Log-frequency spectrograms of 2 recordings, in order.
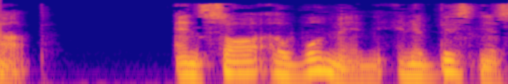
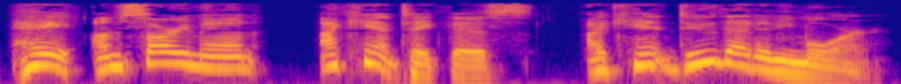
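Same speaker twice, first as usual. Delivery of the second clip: high, pleading refusal; overwhelmed shopkeeper Jackie; 10 semitones higher than usual. Acted. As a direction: beg off in a raised pitch, at wit's end.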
